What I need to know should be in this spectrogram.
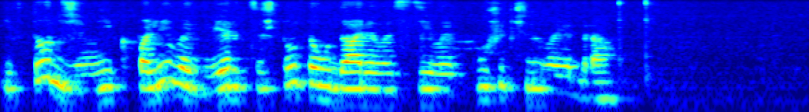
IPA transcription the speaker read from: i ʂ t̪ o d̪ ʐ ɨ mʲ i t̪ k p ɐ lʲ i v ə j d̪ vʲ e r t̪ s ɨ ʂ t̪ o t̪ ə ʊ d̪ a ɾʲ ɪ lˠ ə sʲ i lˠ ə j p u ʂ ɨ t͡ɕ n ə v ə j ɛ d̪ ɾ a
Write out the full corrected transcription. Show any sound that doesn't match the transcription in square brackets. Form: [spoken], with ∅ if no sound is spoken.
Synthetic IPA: i [f] t̪ o d̪ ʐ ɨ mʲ i [∅] k p ɐ lʲ i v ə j d̪ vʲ e r t̪ s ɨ ʂ t̪ o t̪ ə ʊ d̪ a ɾʲ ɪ lˠ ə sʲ i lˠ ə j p u ʂ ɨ t͡ɕ n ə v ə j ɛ d̪ ɾ a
